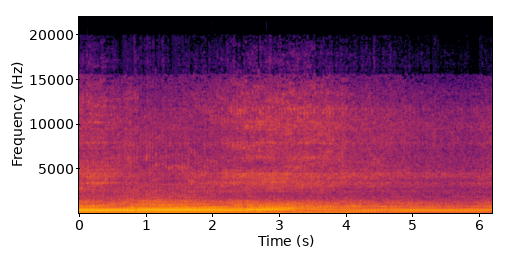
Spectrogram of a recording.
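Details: Carbureted engine with vacuum-fed carbs, no air restriction, running on old fuel: lumpy, uneven idle around three pulses a second with an unsteady beat; rough running from unrestricted intake air.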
